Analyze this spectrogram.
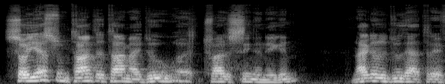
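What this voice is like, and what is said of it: Hoarse, strained voice. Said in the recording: “I'm a bit hoarse, as you can tell. No cold, it's just I was speaking over Shabbos for a long time, so my voice went a bit”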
